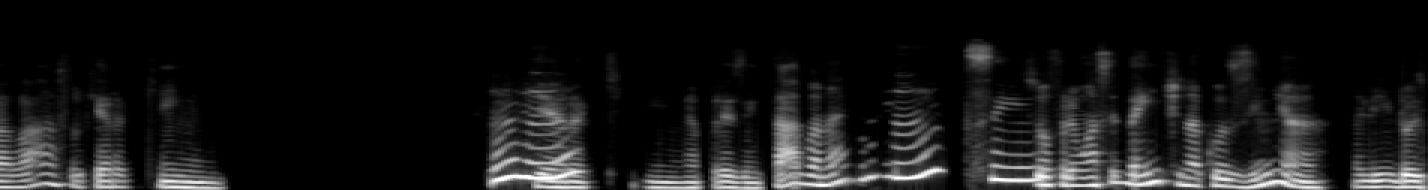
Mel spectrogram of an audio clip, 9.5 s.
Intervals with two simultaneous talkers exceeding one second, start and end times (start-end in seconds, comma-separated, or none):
none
